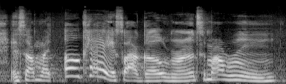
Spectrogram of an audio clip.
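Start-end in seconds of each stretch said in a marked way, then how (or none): 0.7-1.2 put-on high-pitched little-girl okay; obedient child. Child agreeing to fetch socks for her mother, obedient.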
